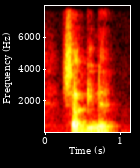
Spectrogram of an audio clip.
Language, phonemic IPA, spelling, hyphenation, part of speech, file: Dutch, /saːˈbi.nə/, Sabine, Sa‧bi‧ne, proper noun, Nl-Sabine.ogg
- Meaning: a female given name, popular in the latter half of the twentieth century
